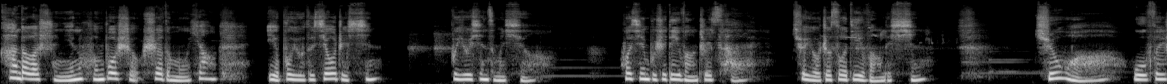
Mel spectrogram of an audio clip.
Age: 20-39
